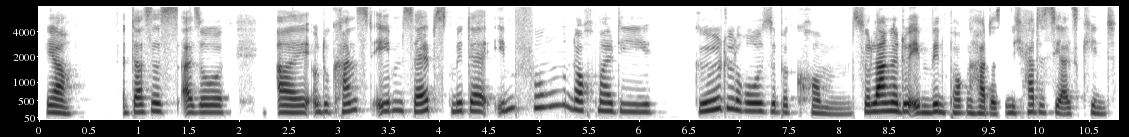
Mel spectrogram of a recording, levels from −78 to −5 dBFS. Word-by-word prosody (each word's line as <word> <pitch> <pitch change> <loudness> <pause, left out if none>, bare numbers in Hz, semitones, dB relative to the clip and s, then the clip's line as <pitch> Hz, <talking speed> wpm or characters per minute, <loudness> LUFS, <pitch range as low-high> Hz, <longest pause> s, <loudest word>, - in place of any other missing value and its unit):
Ja, 180 -2 +1 0.4
das 195 +3 0
ist 215 -1 +2
also, 190 0 0 0.5
ei 185 -1 +2
und 200 - -4
du 210 - -3
kannst 225 +5 -2
eben 235 +2 -2
selbst 230 +2 +1
mit 225 +1 -2
der 220 -2 +1
Impfung 315 +8 -5
noch 240 -3 0
mal 225 -2 +1
die 200 -1 -6 0.4
Gürtelrose 225 -3 +2
bekommen, 165 -6 -7
solange 215 +3 +7
du 210 0 +4
eben 180 +1 +1
Windpocken 180 -4 -1
hattest, 160 -1 0
und 180 - -5
ich 175 +2 -7
hatte 195 -1 -1
sie 180 0 -1
als 150 +1 -1
Kind. 160 -4 -8
205 Hz, 160 wpm, -22 LUFS, 180-225 Hz, 0.5 s, solange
